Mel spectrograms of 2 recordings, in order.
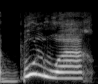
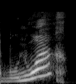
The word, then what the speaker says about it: bouilloire: I think here in Belgium we say bouilloire. And then I think in France people say bouilloire. Whatever, please tell me if you know somebody who speaks French. Ask this person how should we pronounce the word kettle. We here in Belgium we say bouilloire, we say the L.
